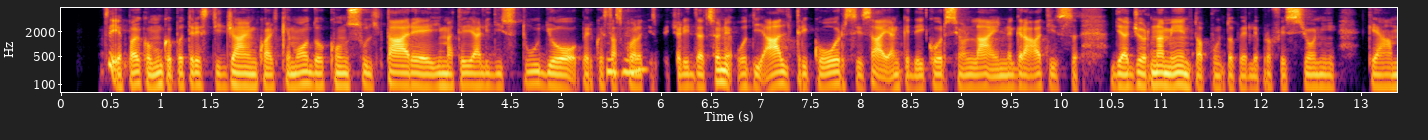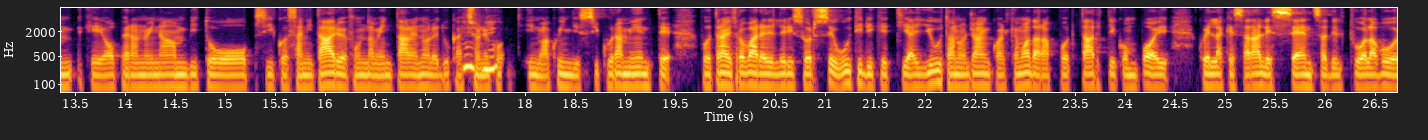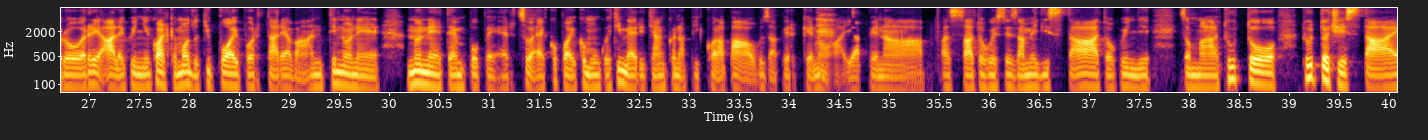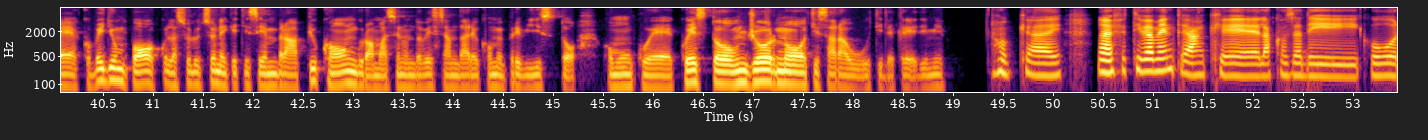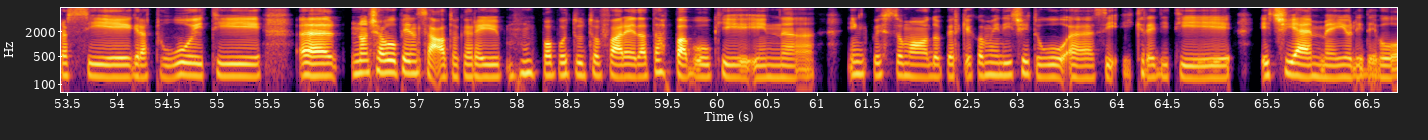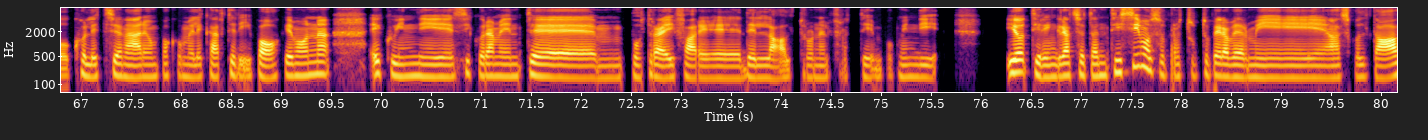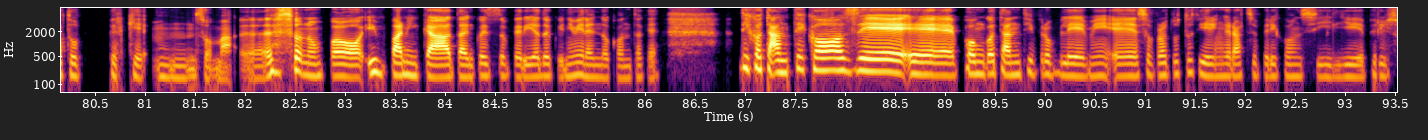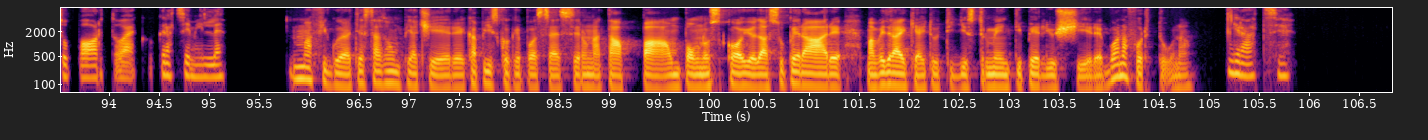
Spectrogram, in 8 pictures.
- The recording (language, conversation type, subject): Italian, advice, Come posso gestire l’ansia di fallire in un nuovo lavoro o in un progetto importante?
- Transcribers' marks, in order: tapping; other background noise; other noise; chuckle; chuckle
